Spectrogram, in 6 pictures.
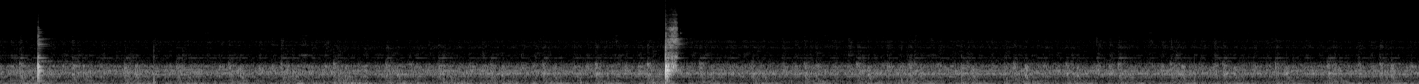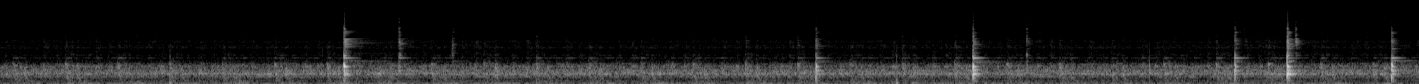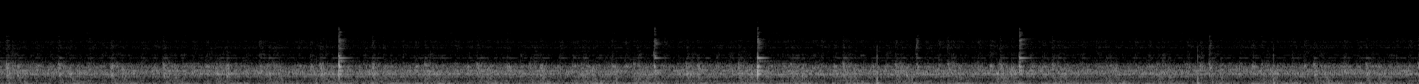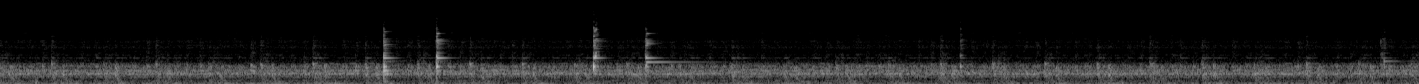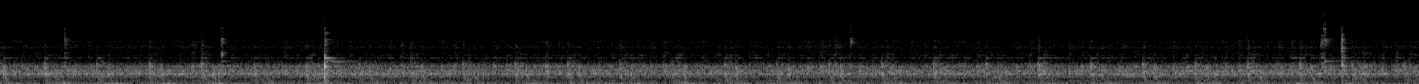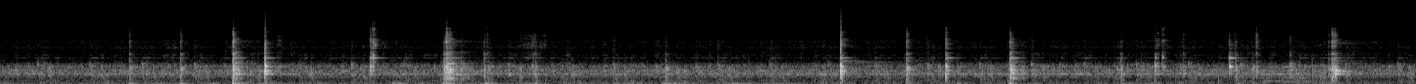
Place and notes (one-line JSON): {"title": "Necker, Paris, France - Paris Montparnasse station", "date": "2016-07-23 17:00:00", "description": "Recording of an escalator with a contact microphone. This is the war inside this banal object !", "latitude": "48.84", "longitude": "2.32", "altitude": "72", "timezone": "Europe/Paris"}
